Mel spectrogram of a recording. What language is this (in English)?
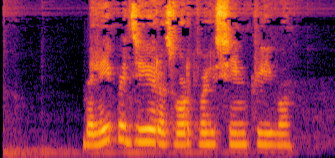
Belarusian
